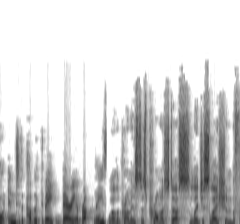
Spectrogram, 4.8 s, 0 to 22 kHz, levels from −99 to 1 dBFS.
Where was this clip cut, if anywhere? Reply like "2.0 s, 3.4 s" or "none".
2.1 s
